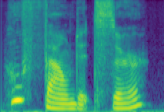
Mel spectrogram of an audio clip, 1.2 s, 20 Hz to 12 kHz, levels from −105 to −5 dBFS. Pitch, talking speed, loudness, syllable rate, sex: 210 Hz, 195 wpm, -16 LUFS, 3.6 syllables/s, female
